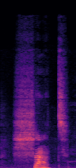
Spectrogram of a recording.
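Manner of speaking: "Shat" with a short flat a, the diphthong dropped; Benin "shat". Shown as a demonstration. Benin man saying shout as "Shat". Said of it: "He shout".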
